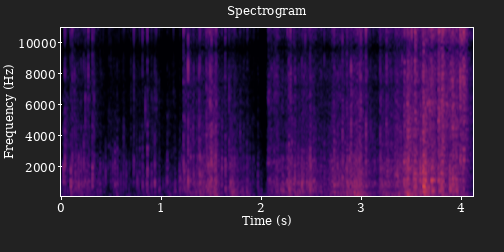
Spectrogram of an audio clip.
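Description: Resealable plastic bags holding building-block pieces are handled close up, giving continuous crinkling and rustling with small bursts of crackle and no speech.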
